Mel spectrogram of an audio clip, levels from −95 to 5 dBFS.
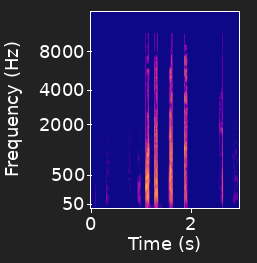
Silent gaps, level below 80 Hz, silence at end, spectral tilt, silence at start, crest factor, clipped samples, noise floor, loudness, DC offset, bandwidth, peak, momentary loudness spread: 1.40-1.54 s, 1.64-1.84 s; -64 dBFS; 1.05 s; -5.5 dB/octave; 1.1 s; 26 dB; under 0.1%; under -90 dBFS; -24 LUFS; under 0.1%; 11 kHz; -2 dBFS; 11 LU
